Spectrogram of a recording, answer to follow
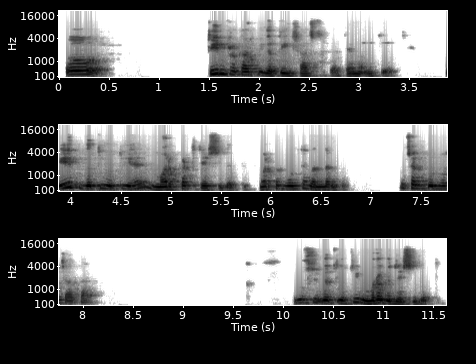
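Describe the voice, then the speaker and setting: A man's voice: sits high, expressive, normal speed, vocal fry, pauses often, dark tone, poor audio. A man teaching at a devotional gathering, telling parables and repeating phrases for emphasis. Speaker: spiritual teacher. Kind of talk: devotional discourse.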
